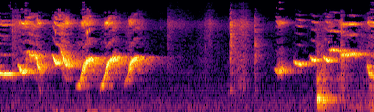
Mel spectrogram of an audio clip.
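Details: White-rumped shama singing to lure other shamas: rapid swooping, rising whistled phrases with harsh squawky notes, a short pause, then bright ascending whistles and a loud, rough burst.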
